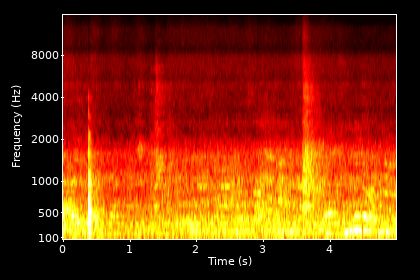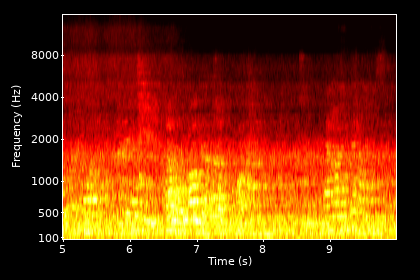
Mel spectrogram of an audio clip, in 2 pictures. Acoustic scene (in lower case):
restaurant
